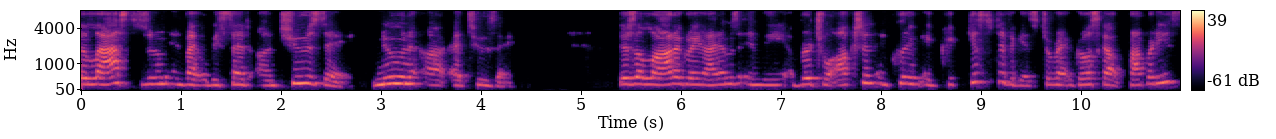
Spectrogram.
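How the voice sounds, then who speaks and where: There is some breathiness in the voice. The pitch moves up and down an ordinary amount. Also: woman, fairly high pitch for a woman. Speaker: council staff running volunteer meeting. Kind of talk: online meeting update. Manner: fast.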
